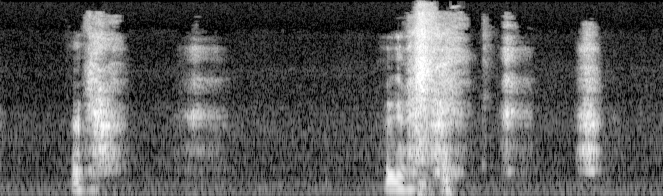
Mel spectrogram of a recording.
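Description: Two sneeze-like bursts, each with a sharp indrawn breath before it, plus softer breathy sounds; repeated induced sneezing in a quiet room.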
